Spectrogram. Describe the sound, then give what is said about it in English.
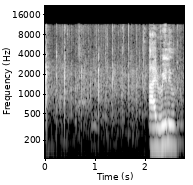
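An audience at a church conference claps in a light, scattered patter of separate hand claps. Then a man's voice starts speaking loudly over them. “I want you to join me. Please, let's clap our hands and appreciate Bishop Dagiwad Mills for Art of Shepherding Conference.”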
